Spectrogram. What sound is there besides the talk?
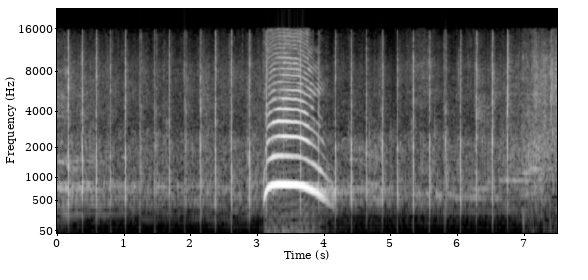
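audience clapping hands loudly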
